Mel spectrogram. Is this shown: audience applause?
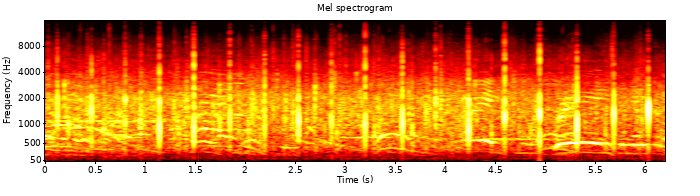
yes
